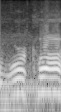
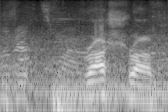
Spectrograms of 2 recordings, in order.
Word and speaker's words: Wrocław: And what's that little city I like I always want to call Warclaw, honey? How do you say it? Wrocław.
